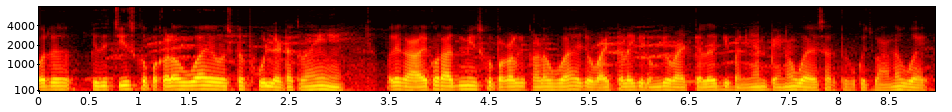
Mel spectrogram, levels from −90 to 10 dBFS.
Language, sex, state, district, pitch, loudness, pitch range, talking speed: Hindi, male, Uttar Pradesh, Budaun, 115 Hz, -21 LUFS, 105-120 Hz, 315 wpm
